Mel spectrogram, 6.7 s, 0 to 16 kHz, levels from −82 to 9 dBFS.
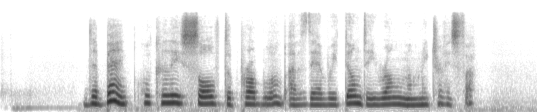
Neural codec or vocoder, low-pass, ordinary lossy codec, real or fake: codec, 16 kHz in and 24 kHz out, 0.4 kbps, LongCat-Audio-Codec, fine tuned four codebook decoder; 10.8 kHz; none; fake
